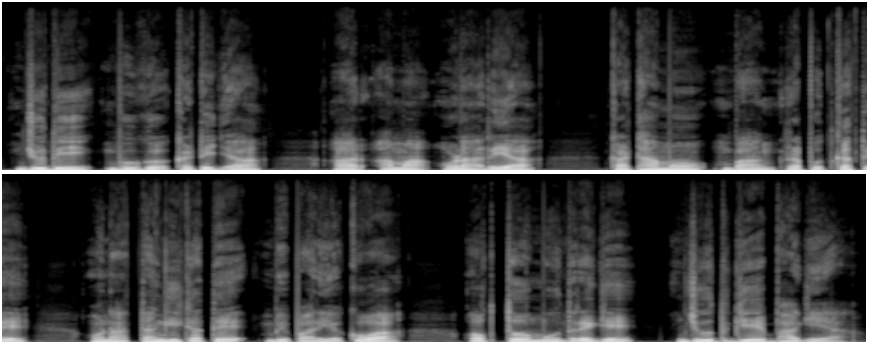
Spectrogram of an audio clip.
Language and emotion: Santali, neutral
